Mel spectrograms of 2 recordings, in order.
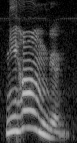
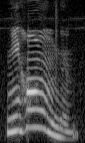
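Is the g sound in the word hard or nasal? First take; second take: nasal; nasal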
